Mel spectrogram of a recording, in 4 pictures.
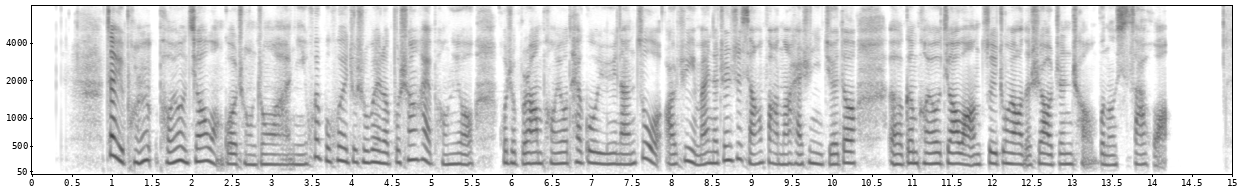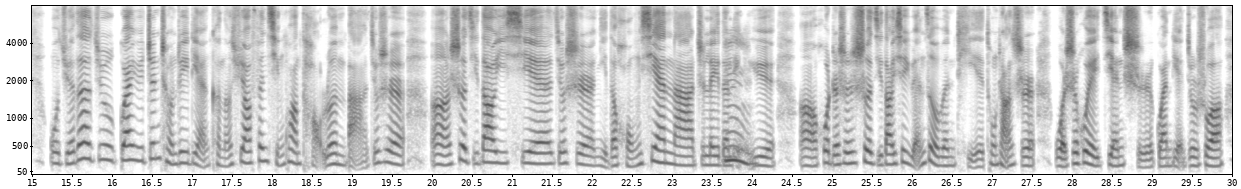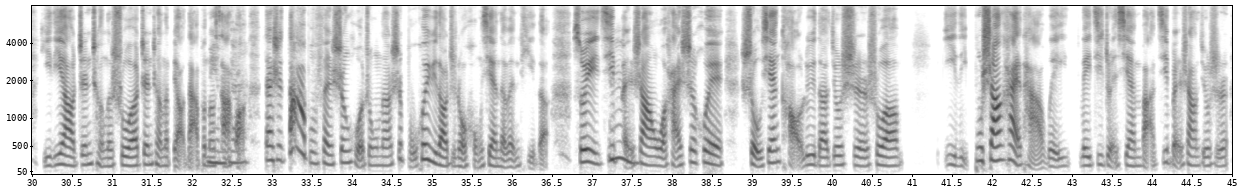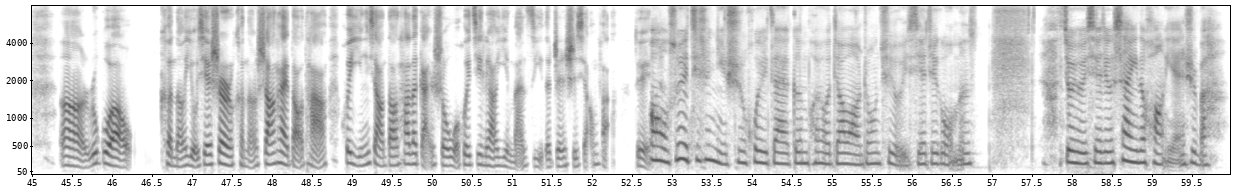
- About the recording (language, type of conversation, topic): Chinese, podcast, 你为了不伤害别人，会选择隐瞒自己的真实想法吗？
- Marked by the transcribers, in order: other background noise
